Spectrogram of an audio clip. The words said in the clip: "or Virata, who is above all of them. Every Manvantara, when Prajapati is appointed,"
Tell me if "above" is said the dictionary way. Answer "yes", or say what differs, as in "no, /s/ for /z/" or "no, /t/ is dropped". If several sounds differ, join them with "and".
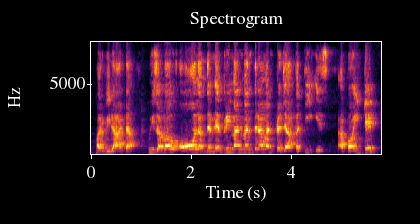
no, /w/ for /v/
